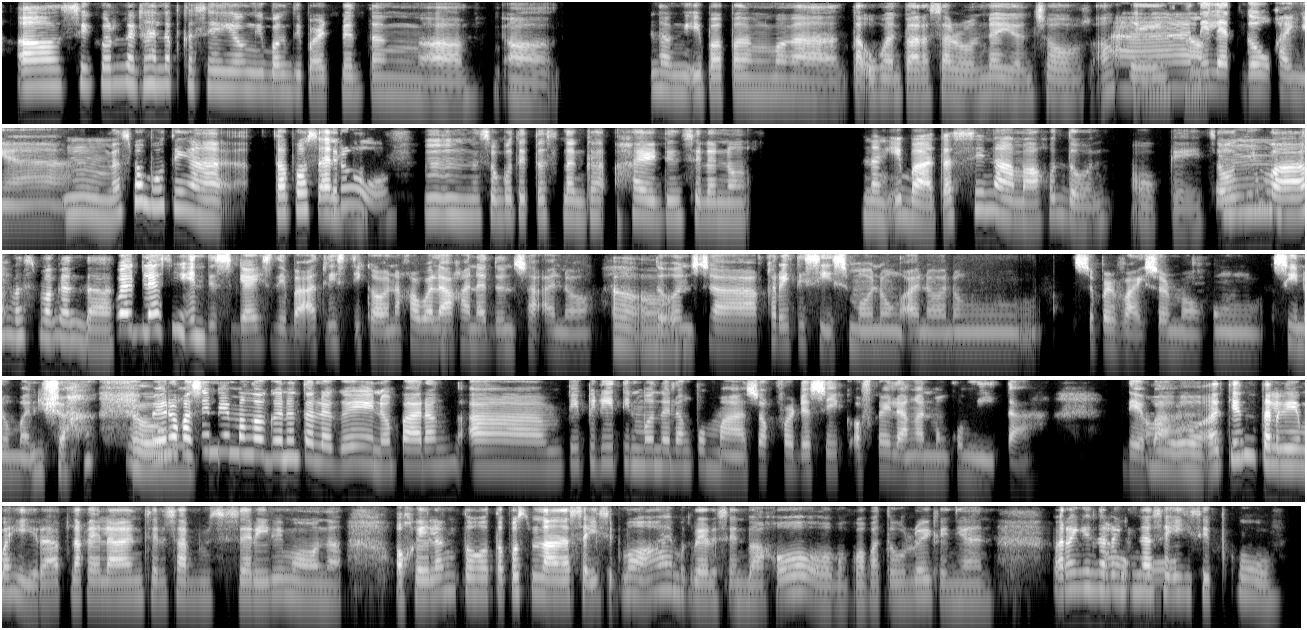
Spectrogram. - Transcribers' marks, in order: laughing while speaking: "siya"
- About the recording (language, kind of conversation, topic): Filipino, podcast, Ano ang pinakamahalagang aral na natutunan mo sa buhay?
